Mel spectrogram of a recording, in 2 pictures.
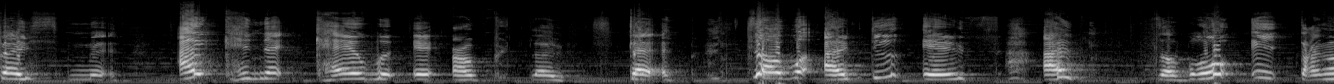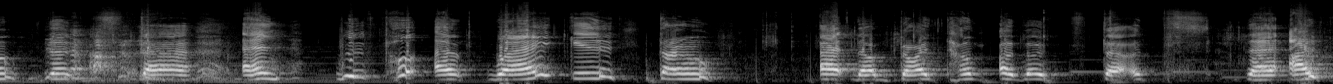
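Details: Adult woman with cerebral palsy and a lifelong speech impairment; dysarthria.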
